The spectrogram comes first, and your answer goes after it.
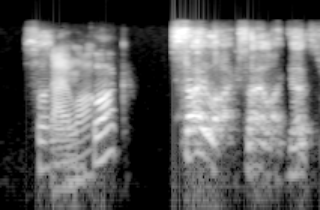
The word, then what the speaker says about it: Psylocke: Psylocke.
